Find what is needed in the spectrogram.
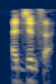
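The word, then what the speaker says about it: Ajinça: Ajinka.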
